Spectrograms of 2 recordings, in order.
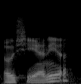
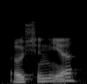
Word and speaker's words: Oceania: Oceanania. Oceania.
